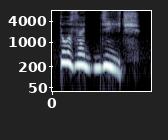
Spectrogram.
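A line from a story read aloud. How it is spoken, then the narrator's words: Groaning. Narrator (Russian): простонала Сашка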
